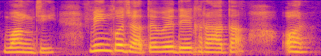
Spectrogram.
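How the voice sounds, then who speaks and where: A woman's voice: fairly high pitch, a little slow. A woman reading her own fan-fiction story aloud as a storyteller.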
